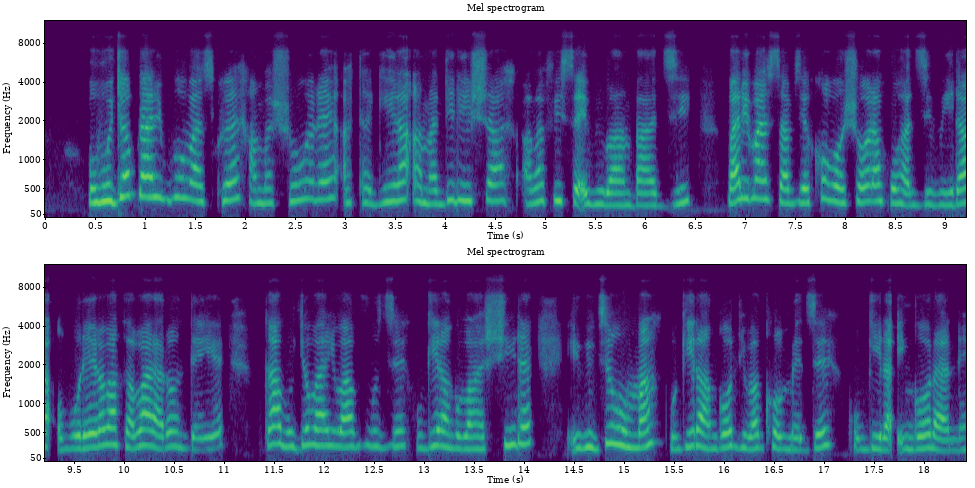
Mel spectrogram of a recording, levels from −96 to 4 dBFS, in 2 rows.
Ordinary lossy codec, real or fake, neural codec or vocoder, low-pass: Opus, 16 kbps; fake; codec, 16 kHz, 2 kbps, FreqCodec, larger model; 7.2 kHz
